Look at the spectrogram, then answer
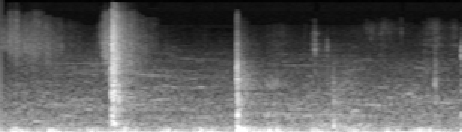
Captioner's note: bag rustles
